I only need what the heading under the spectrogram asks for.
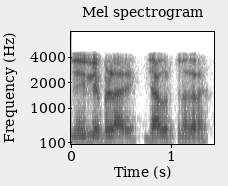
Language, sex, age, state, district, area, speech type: Kannada, male, 60+, Karnataka, Bellary, rural, conversation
